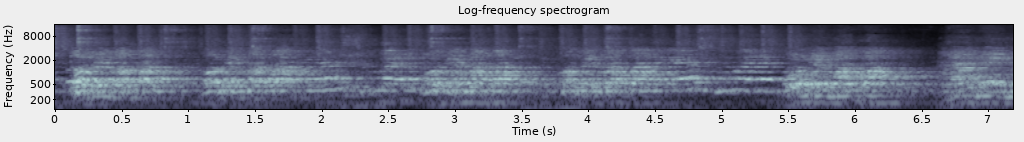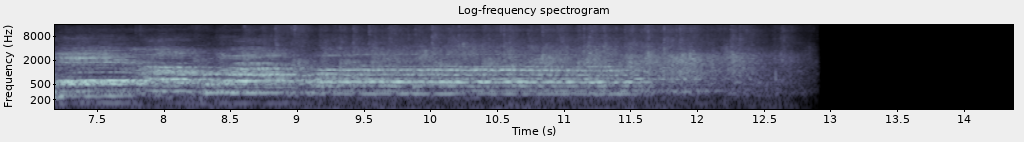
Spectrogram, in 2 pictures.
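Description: Junior church choir singing together, the last few seconds a long held chord; the sound cuts off suddenly to silence near the end.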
